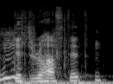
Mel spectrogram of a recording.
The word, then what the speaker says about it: gedraftet: war, der hat, der wurde nicht gedwarft, gedwarft, gedraftet, gedwarft. Er hat das eher falsch ausgesprochen, gedwarft. Gedwarft, ich war, ich war gerade bei Zwerg.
